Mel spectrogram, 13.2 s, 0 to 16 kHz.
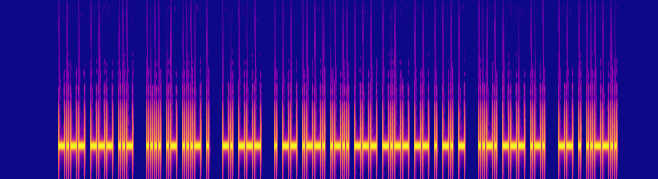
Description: Morse code, heard as a keyed tone, about 30 wpm, 700 Hz. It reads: YOU HAVE NO EMPLOYMENT FOR ME?
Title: Sentences from Top 1500 Words 30wpm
